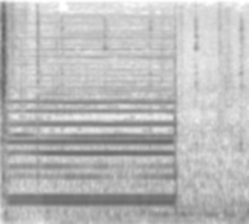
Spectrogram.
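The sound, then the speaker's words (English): Street traffic rumbles steadily while a car horn blares loudly for over a second, then cuts off, leaving the hum of passing vehicles, heard while driving in traffic. “Just everybody's, this traffic is just, it's just ridiculous.”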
